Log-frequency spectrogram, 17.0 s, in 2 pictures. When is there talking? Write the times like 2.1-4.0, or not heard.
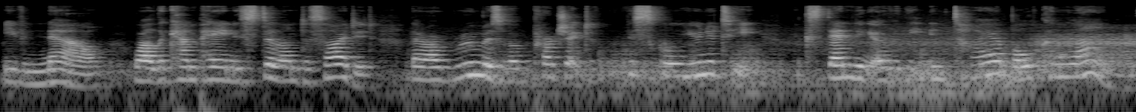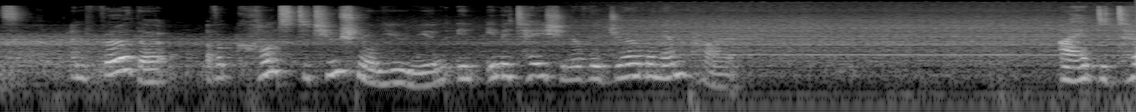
0.0-14.1, 16.4-17.0.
